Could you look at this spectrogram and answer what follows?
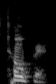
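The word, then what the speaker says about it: Topić: Isaiah Collier, it's Topic. So you say it kind of like Jokic. Okay. That one. I know it's spelled Topic, but it's one of those accents on the C.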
